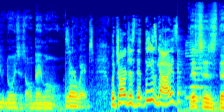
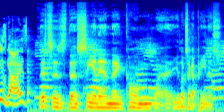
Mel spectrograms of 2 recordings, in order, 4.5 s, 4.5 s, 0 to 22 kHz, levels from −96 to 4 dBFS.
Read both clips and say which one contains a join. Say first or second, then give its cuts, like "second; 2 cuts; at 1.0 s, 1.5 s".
first; 1 cut; at 1.3 s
